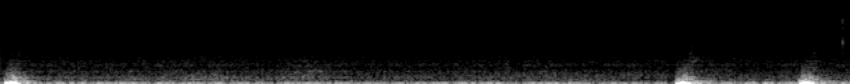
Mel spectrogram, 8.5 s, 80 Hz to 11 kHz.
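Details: MSI MEG X670E Ace motherboard with existing speakers: three deep, dull low-frequency thumps through the subwoofer over a faint hum during boot. It thumps six times per boot, which previous boards never did.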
